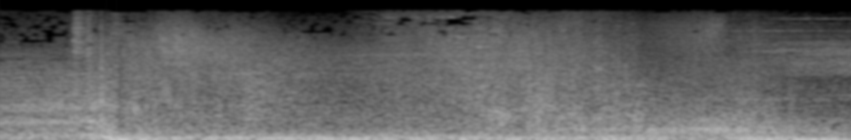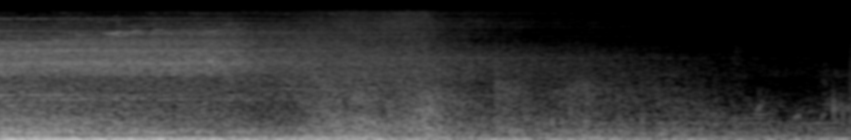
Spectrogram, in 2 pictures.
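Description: A deep explosion booms and rumbles, then slowly fades.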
